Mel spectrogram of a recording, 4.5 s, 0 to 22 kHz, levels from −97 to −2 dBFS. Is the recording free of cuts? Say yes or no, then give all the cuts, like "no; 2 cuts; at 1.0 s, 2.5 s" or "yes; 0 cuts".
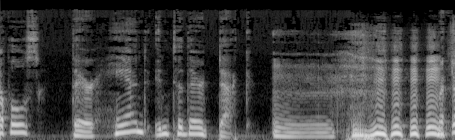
no; 1 cut; at 2.6 s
